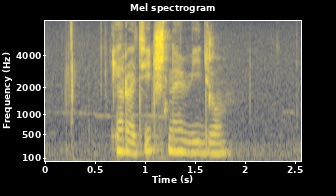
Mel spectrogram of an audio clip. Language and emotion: Russian, neutral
